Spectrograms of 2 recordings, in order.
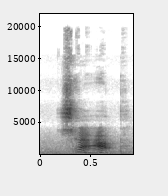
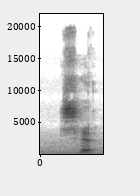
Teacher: For this one, we needed to change our medial sound, or the sound in the middle, from our vowel sound ah to our vowel sound I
